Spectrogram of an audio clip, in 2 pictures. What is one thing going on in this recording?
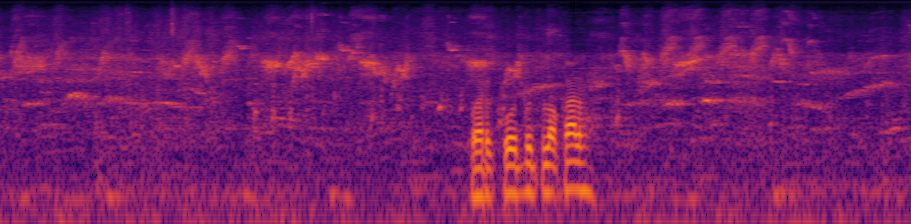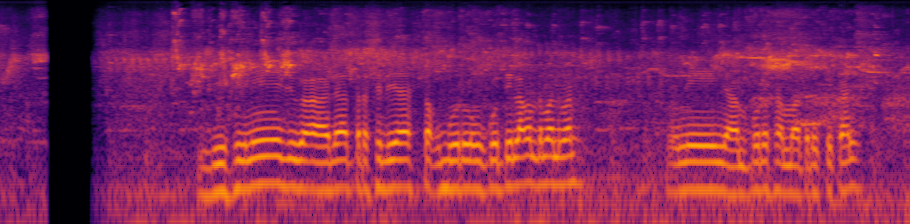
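Many small birds chirp and twitter busily.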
